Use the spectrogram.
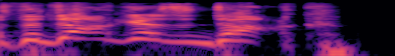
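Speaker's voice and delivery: high-pitched, hurried protest; alarmed farmer. Acted. Farmer cutting off the ventriloquist about his donkey, high alarmed blurt. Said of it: "And the guy goes".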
